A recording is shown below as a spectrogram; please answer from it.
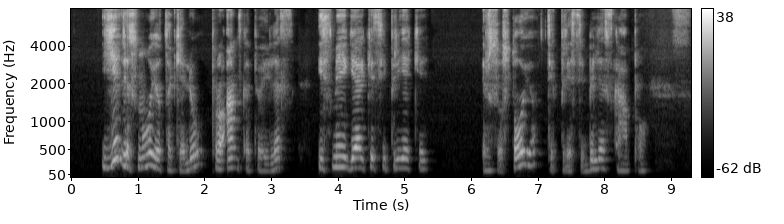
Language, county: Lithuanian, Tauragė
